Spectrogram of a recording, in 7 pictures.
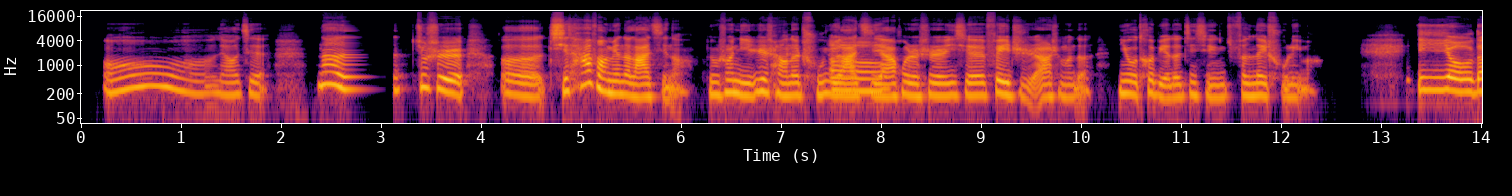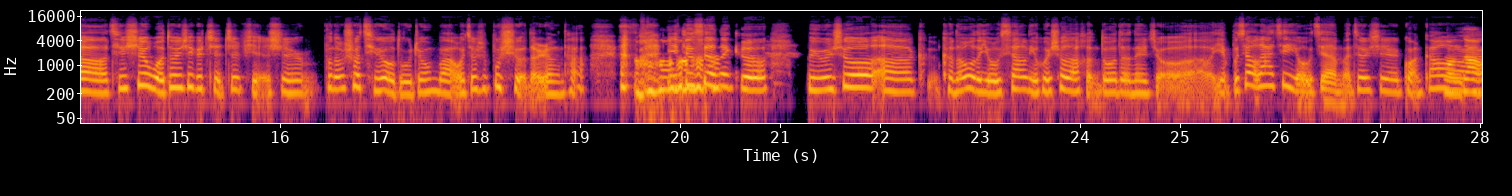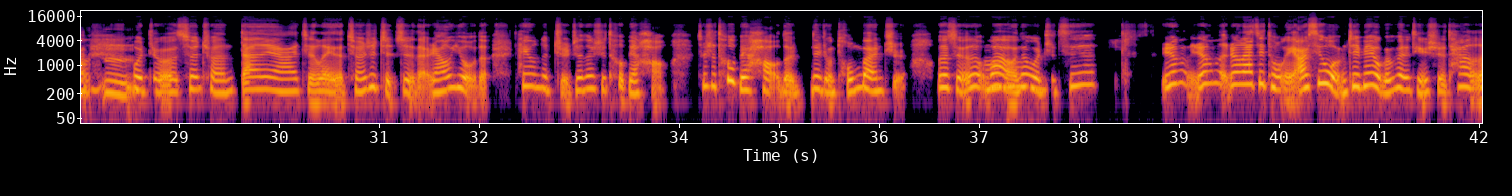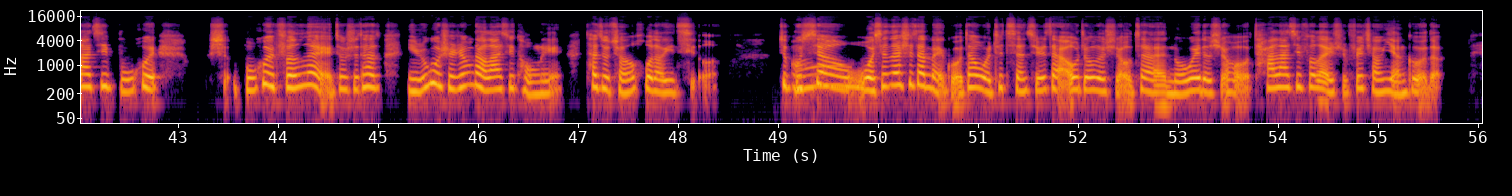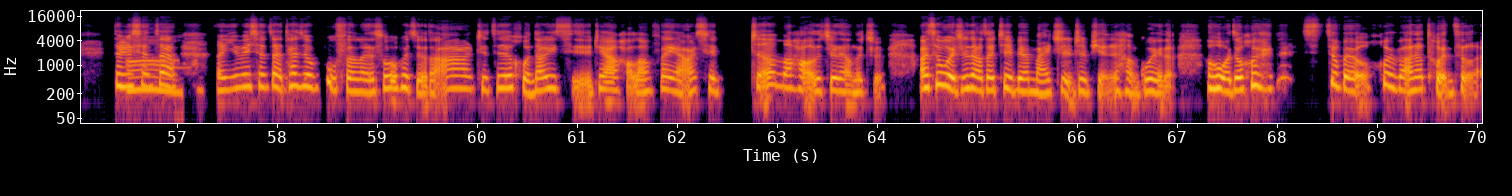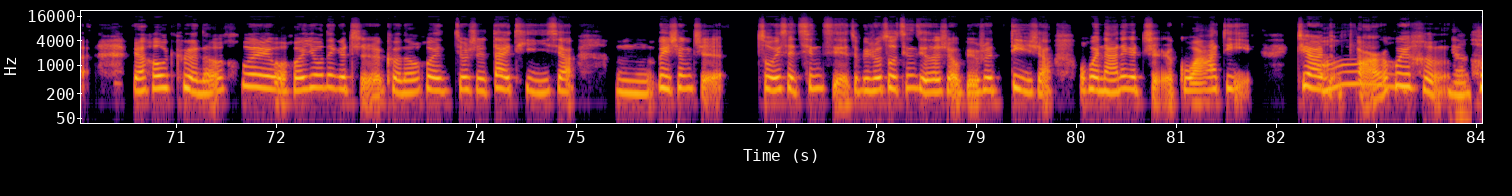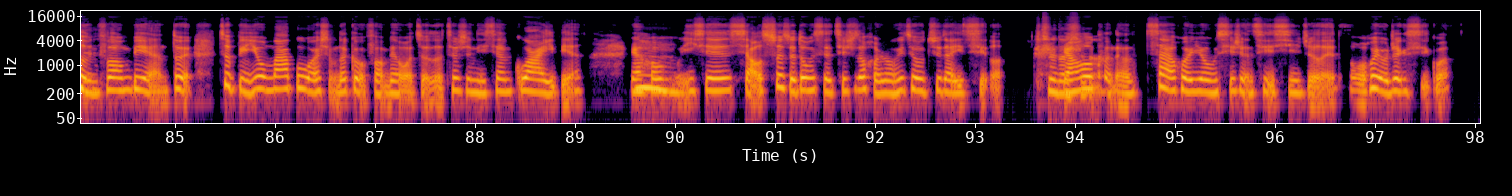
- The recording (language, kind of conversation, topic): Chinese, podcast, 垃圾分类给你的日常生活带来了哪些变化？
- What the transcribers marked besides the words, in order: other noise; chuckle; laugh; teeth sucking; stressed: "这么好的"; laughing while speaking: "我就会"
